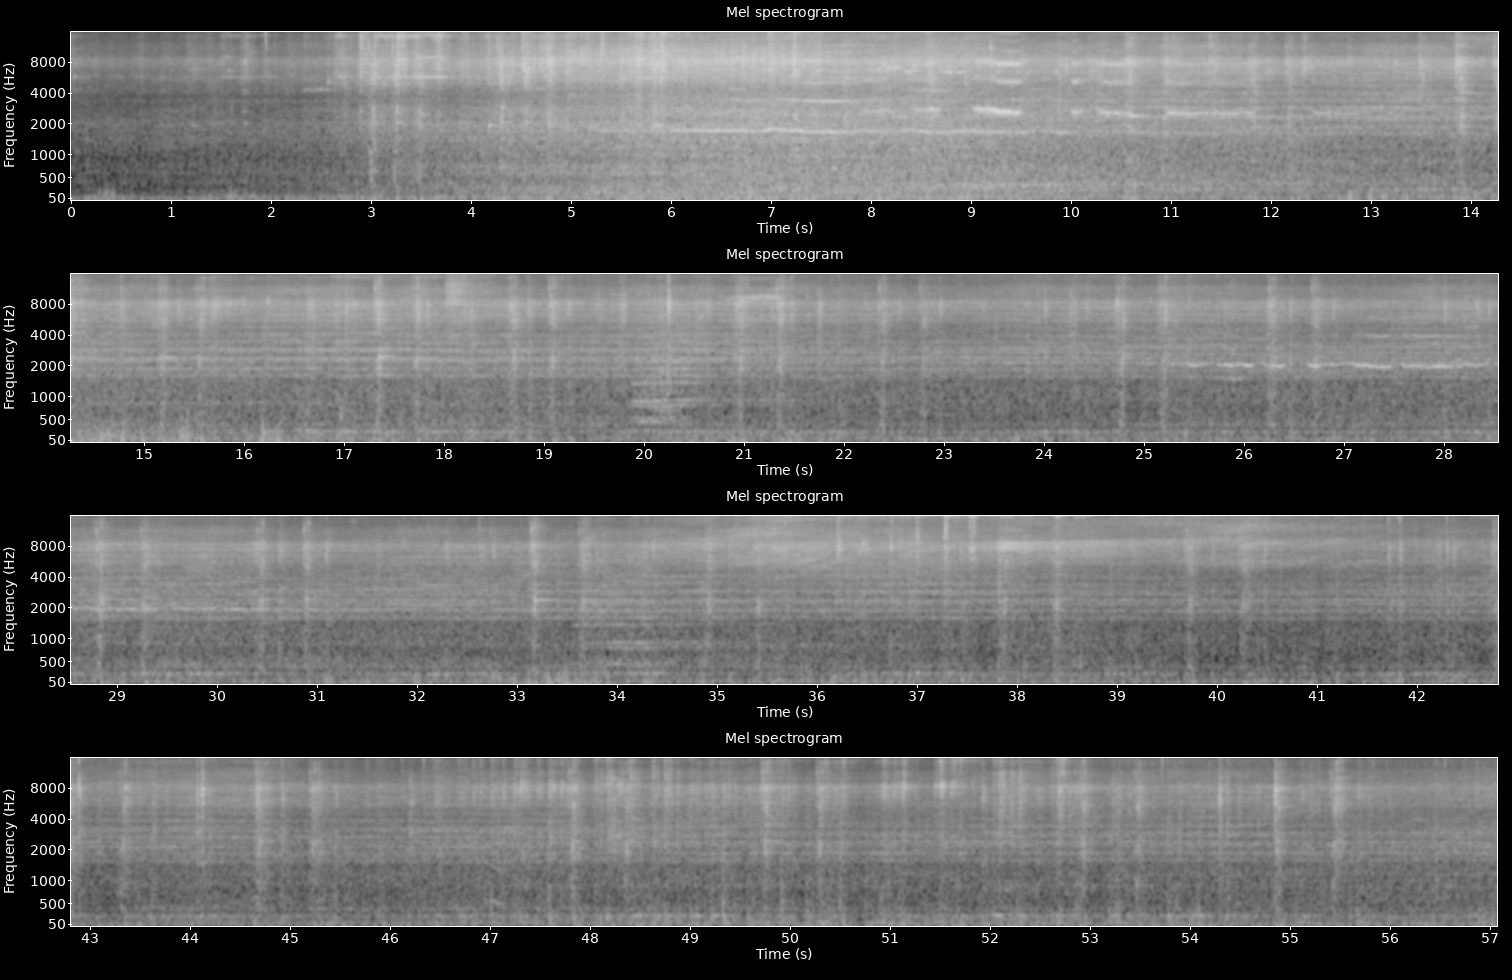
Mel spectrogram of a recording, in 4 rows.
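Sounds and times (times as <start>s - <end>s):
locomotive passing: 0.1s - 39.6s
high wheel squeal: 5.6s - 13.2s, 25.2s - 30.6s.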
